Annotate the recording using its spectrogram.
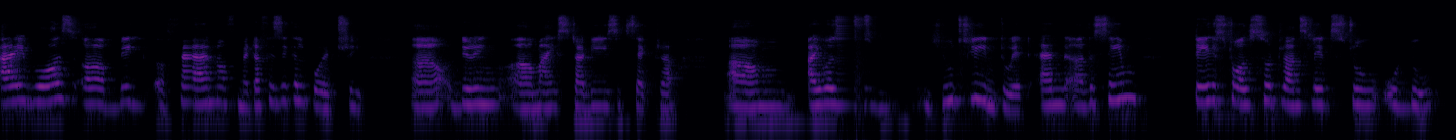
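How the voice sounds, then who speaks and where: A woman's fairly high, somewhat breathy voice with lively intonation at a fairly slow pace. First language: Hindi. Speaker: magazine editor and party secretary. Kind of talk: interview. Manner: halting, many fillers.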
